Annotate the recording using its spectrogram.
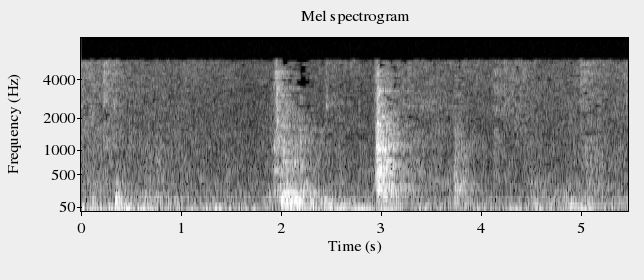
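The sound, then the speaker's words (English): A door is opened with a few short clunks and a scraping rattle spread over a couple of seconds, against a quiet, slightly noisy background with no talking. “Could someone open the door and keep it open at this point?”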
